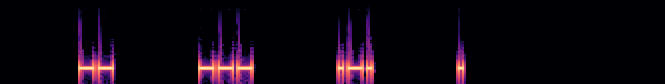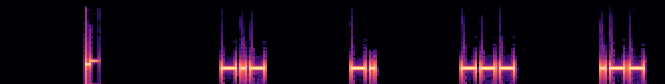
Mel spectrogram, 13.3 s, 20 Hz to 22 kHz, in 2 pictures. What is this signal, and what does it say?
Morse code, heard as a keyed tone, about 25 wpm, spaced as for 9 wpm, 700 Hz. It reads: MORE KNOW
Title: 6x Character Spacing - Top 200 Words - 25wpm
